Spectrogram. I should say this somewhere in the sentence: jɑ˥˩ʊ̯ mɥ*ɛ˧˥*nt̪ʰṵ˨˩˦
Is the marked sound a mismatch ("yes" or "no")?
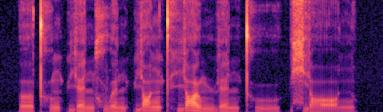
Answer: no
